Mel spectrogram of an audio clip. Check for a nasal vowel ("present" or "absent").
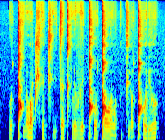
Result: absent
